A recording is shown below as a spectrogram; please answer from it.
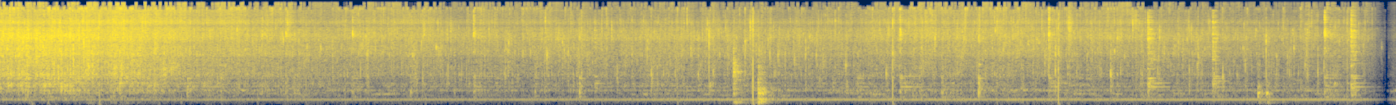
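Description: Capsicum for chilli chicken fries in a pan, sizzling steadily while a utensil stirs it, giving off occasional clicks and scrapes, louder at first and then settling into an even crackle.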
